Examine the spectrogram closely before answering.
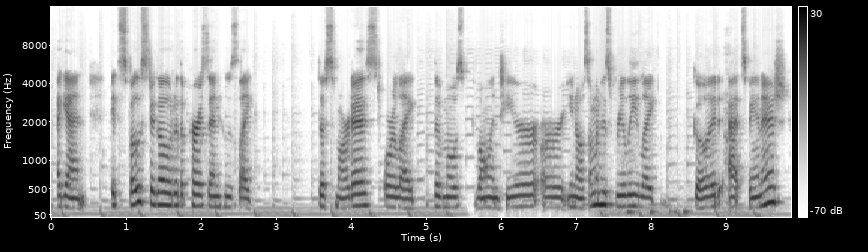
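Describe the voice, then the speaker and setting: Chatty Minnesotan woman, laughing easily. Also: mid-range voice. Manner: chatty and self-deprecating, laughs often. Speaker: guest, makeup artist. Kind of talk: casual interview chat.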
